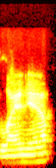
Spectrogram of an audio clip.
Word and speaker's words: Langniappe: Ron Anderson with co-founder of Langniappe, and that's exactly how you pronounce the name of our company, Langniappe.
